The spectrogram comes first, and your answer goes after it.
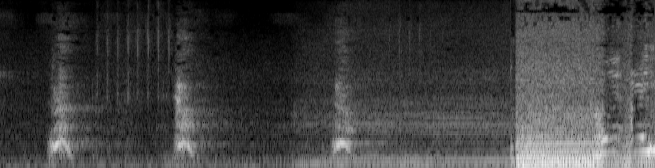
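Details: Dog barking at home: three single deep barks spaced about a second apart, then a low droning hum and a burst of loud broadband noise with people talking and laughing.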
